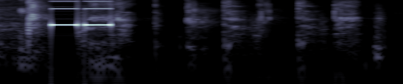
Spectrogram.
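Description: A single short electronic beep, one steady high tone about a third of a second long. It is followed by beatboxed mouth percussion, a quick even run of soft clicks at about eight a second.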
